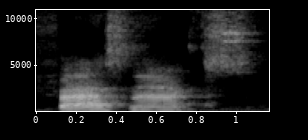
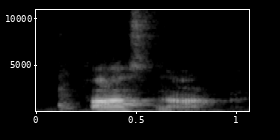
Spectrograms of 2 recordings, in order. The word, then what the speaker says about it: Fastnacht: How do you pronounce that? Fastnacks. Fastnacks? No almond raspberry is the best. I like fruit ones too. But almond. Fastnacht.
